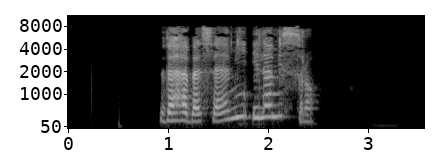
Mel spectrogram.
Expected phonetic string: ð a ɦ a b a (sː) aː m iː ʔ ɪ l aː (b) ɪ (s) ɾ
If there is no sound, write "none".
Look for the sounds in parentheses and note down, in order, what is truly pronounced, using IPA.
s, m, s

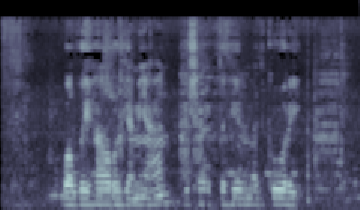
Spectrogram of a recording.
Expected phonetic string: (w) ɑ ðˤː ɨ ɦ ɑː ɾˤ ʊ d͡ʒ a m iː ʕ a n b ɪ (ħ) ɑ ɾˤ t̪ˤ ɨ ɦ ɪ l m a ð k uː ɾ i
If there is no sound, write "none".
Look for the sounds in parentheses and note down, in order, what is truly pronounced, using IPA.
w, ʃ

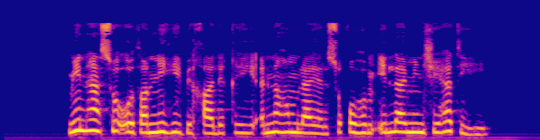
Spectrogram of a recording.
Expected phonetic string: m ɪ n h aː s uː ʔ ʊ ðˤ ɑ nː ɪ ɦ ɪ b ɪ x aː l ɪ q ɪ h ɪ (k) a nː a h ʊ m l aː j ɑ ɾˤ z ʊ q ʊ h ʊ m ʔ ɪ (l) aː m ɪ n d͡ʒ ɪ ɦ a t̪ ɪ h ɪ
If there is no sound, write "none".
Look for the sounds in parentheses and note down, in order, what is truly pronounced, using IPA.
ʔ, lː

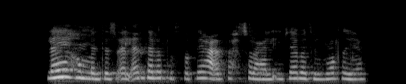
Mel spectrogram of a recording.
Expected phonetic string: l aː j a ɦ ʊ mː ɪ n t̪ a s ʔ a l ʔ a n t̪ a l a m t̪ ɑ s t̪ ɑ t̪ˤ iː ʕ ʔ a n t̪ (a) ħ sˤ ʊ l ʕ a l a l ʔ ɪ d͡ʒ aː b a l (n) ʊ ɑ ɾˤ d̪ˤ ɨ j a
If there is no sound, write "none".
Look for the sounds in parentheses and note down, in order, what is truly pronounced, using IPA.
ɑ, m

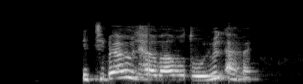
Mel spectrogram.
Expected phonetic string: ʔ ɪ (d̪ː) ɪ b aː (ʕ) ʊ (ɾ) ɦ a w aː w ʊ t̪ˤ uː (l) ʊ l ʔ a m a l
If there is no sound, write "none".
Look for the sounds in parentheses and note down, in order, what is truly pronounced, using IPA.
t̪ː, ʕ, l, l

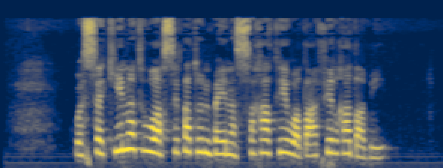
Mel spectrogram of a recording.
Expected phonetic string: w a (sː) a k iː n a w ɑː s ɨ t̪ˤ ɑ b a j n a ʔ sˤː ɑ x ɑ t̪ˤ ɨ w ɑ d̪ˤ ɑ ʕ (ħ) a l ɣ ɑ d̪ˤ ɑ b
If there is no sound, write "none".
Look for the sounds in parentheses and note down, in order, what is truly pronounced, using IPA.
sː, f

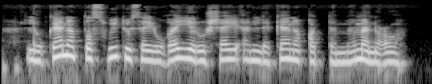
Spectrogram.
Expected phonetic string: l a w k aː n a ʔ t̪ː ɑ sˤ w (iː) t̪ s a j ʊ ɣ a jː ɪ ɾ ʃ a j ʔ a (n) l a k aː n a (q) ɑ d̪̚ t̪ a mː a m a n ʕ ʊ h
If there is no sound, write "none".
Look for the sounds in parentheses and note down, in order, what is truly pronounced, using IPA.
iː, n, q

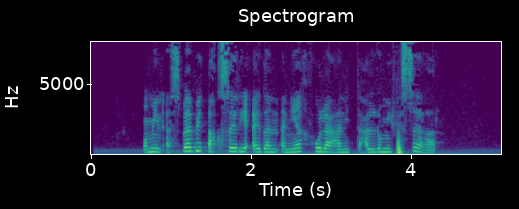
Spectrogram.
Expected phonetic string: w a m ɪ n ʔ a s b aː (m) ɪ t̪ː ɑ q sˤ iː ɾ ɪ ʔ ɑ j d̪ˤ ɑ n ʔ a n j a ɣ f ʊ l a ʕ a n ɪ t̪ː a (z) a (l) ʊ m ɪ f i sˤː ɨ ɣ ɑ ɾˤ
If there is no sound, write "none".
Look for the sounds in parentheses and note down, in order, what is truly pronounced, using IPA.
b, ʕ, lː

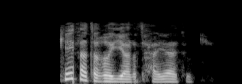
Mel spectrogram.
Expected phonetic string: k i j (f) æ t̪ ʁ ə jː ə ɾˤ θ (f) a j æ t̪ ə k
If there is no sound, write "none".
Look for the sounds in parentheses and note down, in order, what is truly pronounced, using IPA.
f, ħ

